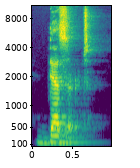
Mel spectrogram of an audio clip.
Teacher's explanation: of a meal and it should not be confused with desert here the stress is on the first syllable · the stress is on the first syllable, which is de, desert.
